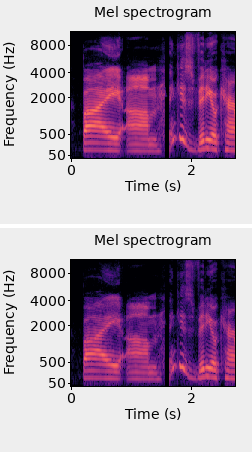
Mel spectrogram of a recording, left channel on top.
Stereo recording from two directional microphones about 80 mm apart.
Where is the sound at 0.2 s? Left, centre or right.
Right.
